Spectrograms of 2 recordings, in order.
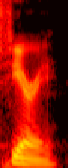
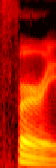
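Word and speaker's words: Furie: It is Fury. Yeah, Matt Fury. It's not furry.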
